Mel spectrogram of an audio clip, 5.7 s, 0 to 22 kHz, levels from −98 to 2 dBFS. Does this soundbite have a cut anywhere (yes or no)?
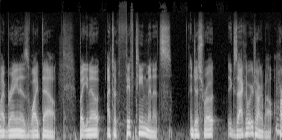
no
